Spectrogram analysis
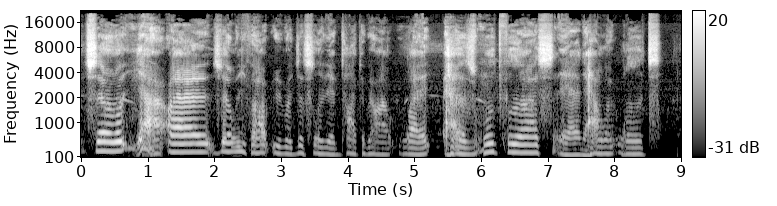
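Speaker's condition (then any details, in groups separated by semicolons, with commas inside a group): Non-progressive muscular dystrophy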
